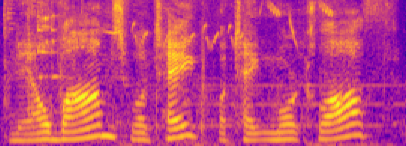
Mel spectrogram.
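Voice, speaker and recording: A man's voice: a little high, lively intonation, slow, over music. A man streaming a video game, chatting casually and making wry remarks as he explores. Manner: chatty, wry, thinks aloud. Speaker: gaming streamer. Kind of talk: casual let's-play commentary.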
